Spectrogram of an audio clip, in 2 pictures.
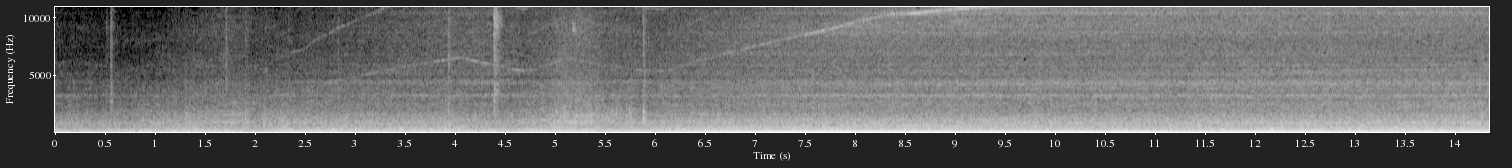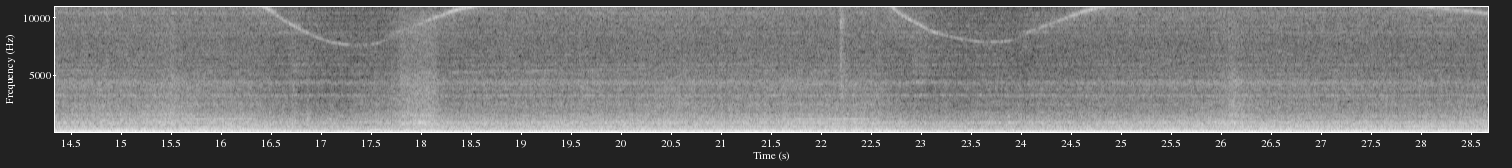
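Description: Peterbilt 389's diesel engine pulling under a heavy load, a low drone that grows louder a few seconds in. Over it a high turbo whistle climbs and holds, drops away twice and climbs back, as at gear changes.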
